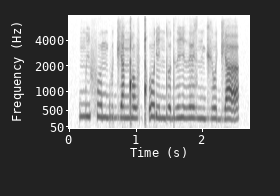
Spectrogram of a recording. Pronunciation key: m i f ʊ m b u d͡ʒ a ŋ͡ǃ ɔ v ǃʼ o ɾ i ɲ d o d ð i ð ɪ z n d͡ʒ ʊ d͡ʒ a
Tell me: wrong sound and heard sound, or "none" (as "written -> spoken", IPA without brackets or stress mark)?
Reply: ɲ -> n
